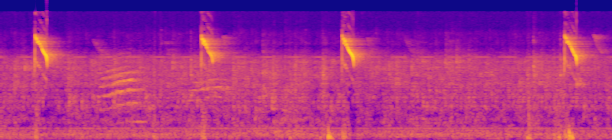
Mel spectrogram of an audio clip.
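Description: A female Oriental white-eye gives a thin, high, sharply falling call every two to three seconds, with soft twittering between and light knocks in the background.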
